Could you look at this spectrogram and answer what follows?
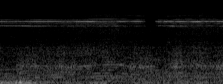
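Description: Small electric motor of an RC fixed-wing FPV plane throttling up, a faint high steady whine holding over low rumbling background.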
